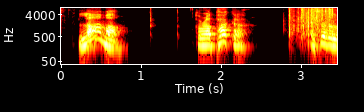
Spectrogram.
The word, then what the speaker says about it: llama: Crochet the llama. Llama. Yama. I I in Spanish it is yama, but it's spelled with two L's.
